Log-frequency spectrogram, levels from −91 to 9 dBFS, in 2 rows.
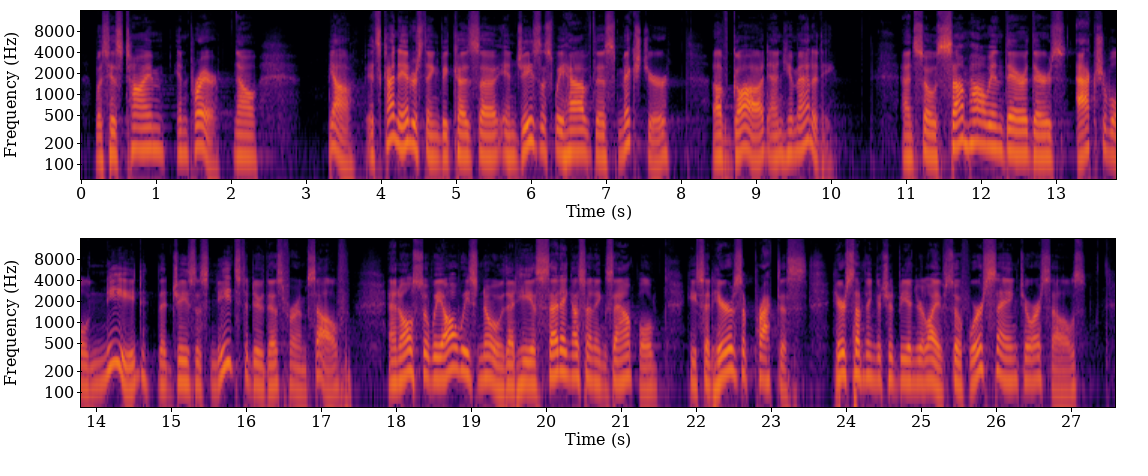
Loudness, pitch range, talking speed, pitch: -27 LUFS, 130-170 Hz, 150 wpm, 145 Hz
